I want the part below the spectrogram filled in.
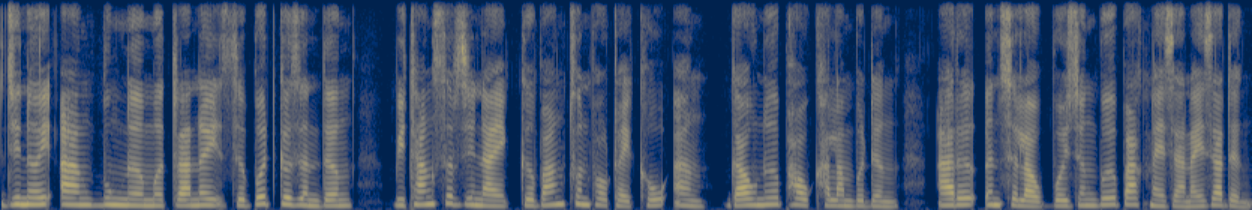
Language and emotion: Bodo, neutral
